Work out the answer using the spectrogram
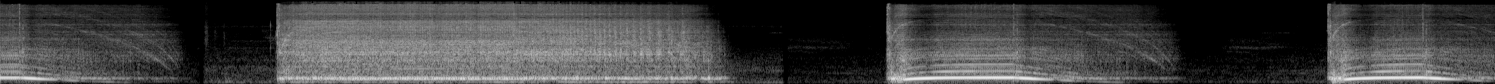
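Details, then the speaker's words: New Nissan Maxima starter on a bench test, solenoid jumpered to battery positive: three short spins, each winding up quickly to a smooth, steady whir and spinning down cleanly; smoother and more powerful than the old remanufactured unit. "That sounds a lot different than my old one. Sounds really smooth, and a little more power."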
